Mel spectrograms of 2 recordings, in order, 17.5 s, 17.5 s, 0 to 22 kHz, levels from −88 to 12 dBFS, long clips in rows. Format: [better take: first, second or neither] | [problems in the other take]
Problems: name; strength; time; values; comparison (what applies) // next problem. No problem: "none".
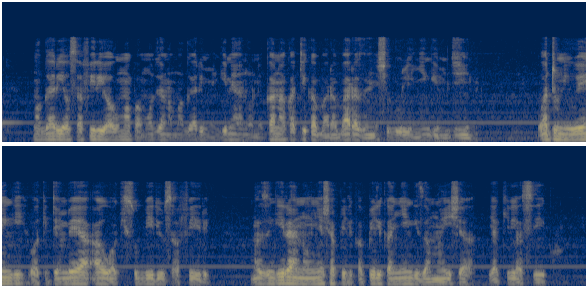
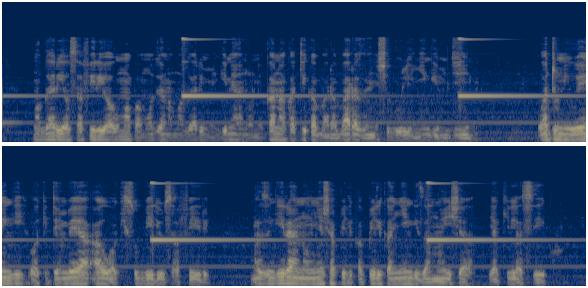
first | background sound (Glockenspiel); 4 dB below the speech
